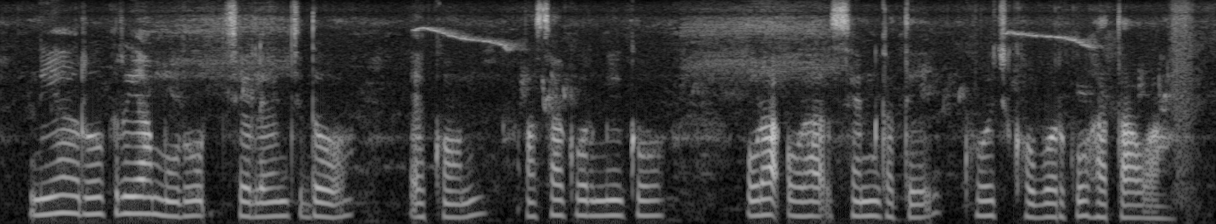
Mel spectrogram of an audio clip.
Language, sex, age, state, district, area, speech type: Santali, female, 30-45, West Bengal, Birbhum, rural, spontaneous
